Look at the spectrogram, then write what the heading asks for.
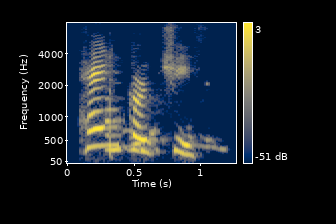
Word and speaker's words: handkerchief: Handkerchief. Bacanya D-nya silent. Huruf N-nya makanya nih bunyinya jadi eng ya. Eng, hanky, handkerchief.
